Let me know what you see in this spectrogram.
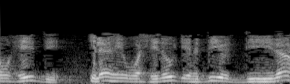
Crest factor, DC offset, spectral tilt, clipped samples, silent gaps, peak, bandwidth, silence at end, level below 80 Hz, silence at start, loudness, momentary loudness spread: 14 dB; under 0.1%; -10.5 dB/octave; under 0.1%; none; -2 dBFS; 4.9 kHz; 0 s; -46 dBFS; 0 s; -18 LUFS; 7 LU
